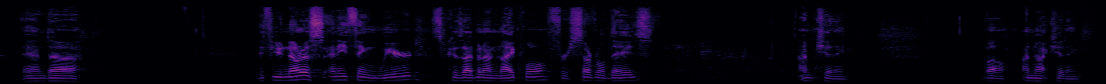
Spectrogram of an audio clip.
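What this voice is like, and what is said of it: Voice lower than usual, sick. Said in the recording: “my voice is a little lower than usual. I've had a cold for about a week.”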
